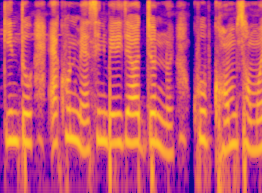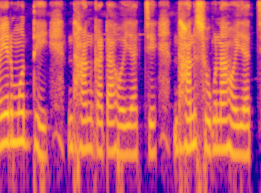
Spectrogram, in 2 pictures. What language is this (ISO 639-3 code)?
ben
